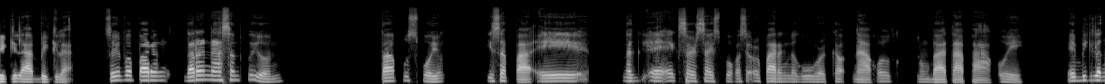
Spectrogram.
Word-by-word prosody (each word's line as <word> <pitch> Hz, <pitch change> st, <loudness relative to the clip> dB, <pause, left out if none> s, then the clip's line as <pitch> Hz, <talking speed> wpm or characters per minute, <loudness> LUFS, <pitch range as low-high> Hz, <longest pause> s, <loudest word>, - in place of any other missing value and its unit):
bigla-bigla. 125 Hz, -4 st, +3 dB, 0.3 s
So 180 Hz, -, +1 dB
yun -, -, -11 dB
po 205 Hz, -, +2 dB
pa 190 Hz, 0 st, +8 dB
parang 190 Hz, 0 st, +1 dB, 0.2 s
naranasan 205 Hz, +2 st, +4 dB
ko 220 Hz, -2 st, -6 dB
yun. 125 Hz, +4 st, -2 dB, 0.9 s
Tapos 160 Hz, +4 st, +1 dB
po 135 Hz, -2 st, -2 dB
iyong 135 Hz, +2 st, -2 dB, 0.4 s
isa 155 Hz, +2 st, +3 dB
pa 115 Hz, -6 st, +3 dB
eh, 150 Hz, +1 st, +2 dB, 0.4 s
nage-exercise 155 Hz, -2 st, -1 dB
po 140 Hz, -, -8 dB
kasi 135 Hz, -, -5 dB
or 155 Hz, -, -6 dB
parang 135 Hz, -1 st, +2 dB
nag-wo-workout 130 Hz, -1 st, -5 dB
na 115 Hz, -2 st, 0 dB
ako 140 Hz, +1 st, -7 dB, 0.3 s
nung 120 Hz, -1 st, -10 dB
bata 110 Hz, -1 st, +2 dB
pa 100 Hz, -1 st, -3 dB
ako 120 Hz, -, -7 dB
eh. 105 Hz, +1 st, -7 dB, 0.4 s
Eh, 175 Hz, -, +2 dB
biglang 195 Hz, +1 st, +2 dB
140 Hz, 165 wpm, -22 LUFS, 125-170 Hz, 0.9 s, pa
